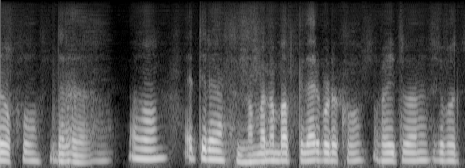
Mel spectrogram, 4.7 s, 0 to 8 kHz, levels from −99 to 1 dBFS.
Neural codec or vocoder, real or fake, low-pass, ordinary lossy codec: codec, 16 kHz, about 1 kbps, DyCAST, with the encoder's durations; fake; none; none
